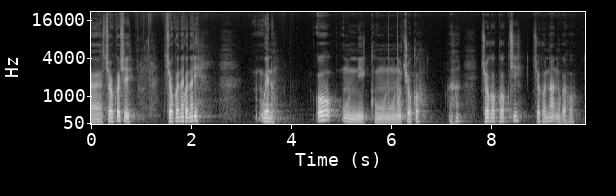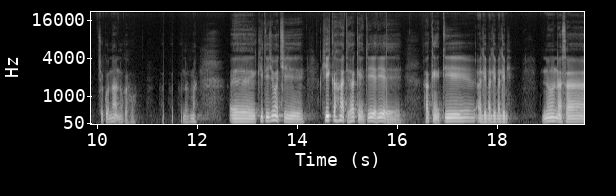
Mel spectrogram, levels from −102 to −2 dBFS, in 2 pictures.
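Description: Repeated buffer stutters occur at 1.86, 5.94 (just before "choko ajan choko"), 8.17 (right after "choko ajan choko", before "choko nano"), 11.33, 15.60 and 17.83 s. When fresh audio arrived late, the last block of about 186 ms, which fits an 8192-sample buffer, played again. That block sounds twice at most events and three times at 11.33 and 17.83 s, with roughly a fifth to two-fifths of a second of real audio lost. On a waveform and spectrogram, identical segments sit side by side with abrupt vertical seams at each join.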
